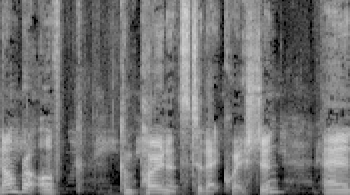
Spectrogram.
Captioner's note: speaking French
